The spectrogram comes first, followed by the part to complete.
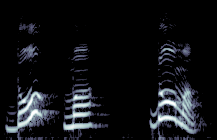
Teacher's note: The only difference between these 2 words are the position of stressed vowel. In the first word, the vowel O is stressed.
